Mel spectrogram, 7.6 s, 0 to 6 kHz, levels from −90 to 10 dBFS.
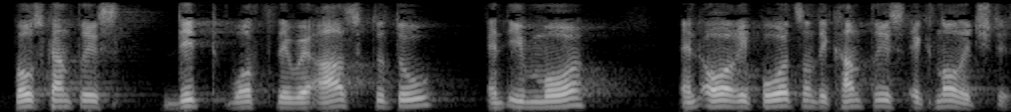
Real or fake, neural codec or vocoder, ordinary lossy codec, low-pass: real; none; none; 5.4 kHz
